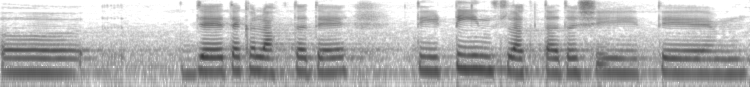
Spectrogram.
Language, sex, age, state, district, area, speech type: Goan Konkani, female, 18-30, Goa, Quepem, rural, spontaneous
